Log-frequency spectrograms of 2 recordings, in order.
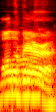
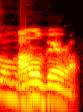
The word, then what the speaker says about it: Oliveira: Oliveira. Charles Oliveira.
